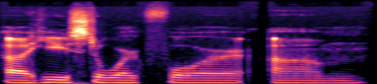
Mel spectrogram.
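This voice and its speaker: Speaking in a completely flat, measured way, this young Houston man with a Texan accent co-hosts a podcast, leaning in to a desk mic for casual, rambling talk with laughter and loose swearing. His voice is on the low side and darkish, with no echo.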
